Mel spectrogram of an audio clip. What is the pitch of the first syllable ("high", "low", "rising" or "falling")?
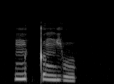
high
